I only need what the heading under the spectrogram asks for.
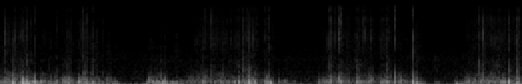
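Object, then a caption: Bamboo fiber sponge. A small, soft, compressible green porous bamboo fiber sponge is held in both hands above a Tascam recorder while fingertips scratch and squeeze it. Muffled, deep crunching and rustling scratches come in dense bursts, broken by short quiet pauses.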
